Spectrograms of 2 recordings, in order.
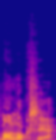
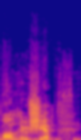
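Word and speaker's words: Marluxia: right real talk for the longest time I thought it was pronounced Malia and that's just the name I have in my head so when we get to it and I find out it's pronounced Mal Lucia kind of a let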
